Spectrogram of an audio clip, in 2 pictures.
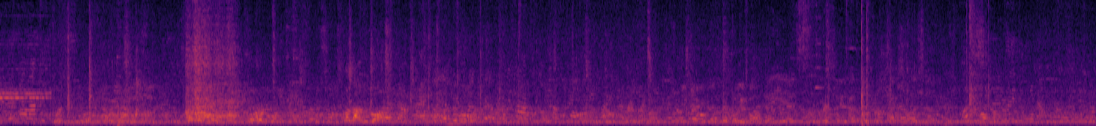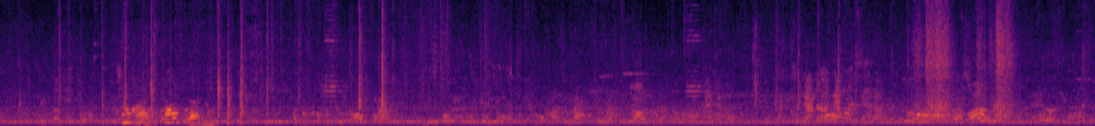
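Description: Dough slaps and thumps on a metal counter.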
